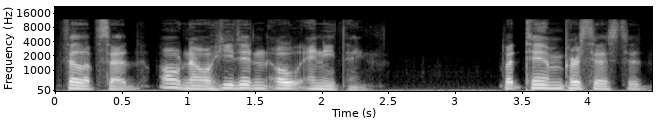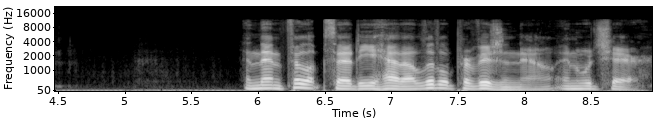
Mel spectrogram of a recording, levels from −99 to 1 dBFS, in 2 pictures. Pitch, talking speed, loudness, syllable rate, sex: 130 Hz, 160 wpm, -18 LUFS, 5.4 syllables/s, male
